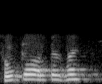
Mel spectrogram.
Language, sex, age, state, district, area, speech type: Gujarati, male, 30-45, Gujarat, Narmada, rural, conversation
